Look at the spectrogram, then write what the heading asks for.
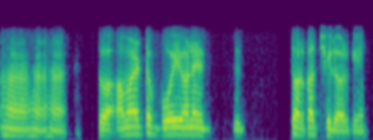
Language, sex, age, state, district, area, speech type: Bengali, male, 18-30, West Bengal, Kolkata, urban, conversation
